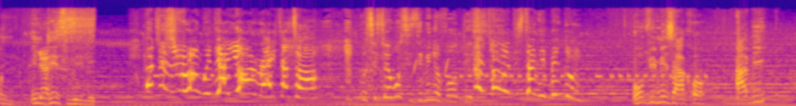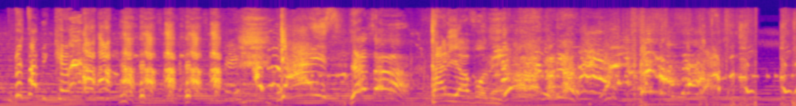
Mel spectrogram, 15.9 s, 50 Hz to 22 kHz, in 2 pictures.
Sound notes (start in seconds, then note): 6.5 man speaking in foreign language; 8.5 men laughing; 13.6 all shouting; 15.7 man yelling in foreign language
